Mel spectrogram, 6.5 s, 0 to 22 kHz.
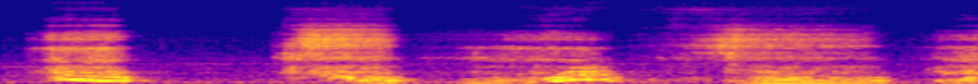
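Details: Heavy snoring in a man, described as fairly severe: loud, rough snores with each breath, about 19 breaths a minute.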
